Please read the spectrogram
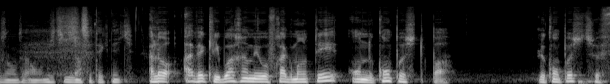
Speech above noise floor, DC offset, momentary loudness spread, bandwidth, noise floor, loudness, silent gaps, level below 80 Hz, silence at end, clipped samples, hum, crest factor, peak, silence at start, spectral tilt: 39 dB; under 0.1%; 12 LU; 15.5 kHz; -56 dBFS; -18 LUFS; none; -50 dBFS; 0 s; under 0.1%; none; 16 dB; 0 dBFS; 0 s; -7 dB/octave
